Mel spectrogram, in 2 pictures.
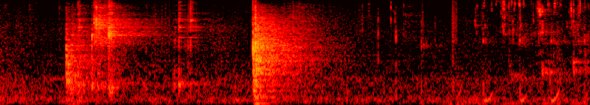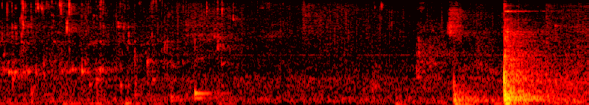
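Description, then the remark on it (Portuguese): Water is poured into a glass during a committee session, with a soft, steady splashing, framed by several sharp clinks of glass and bottle knocking together at the start, middle and end. “E como eu há pouco dizia, se não se importa, posso tirar aqui um bocadinho de água.”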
